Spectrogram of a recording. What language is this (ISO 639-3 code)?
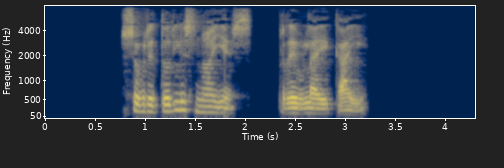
cat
